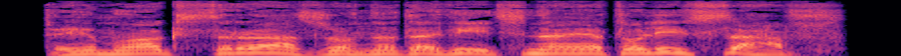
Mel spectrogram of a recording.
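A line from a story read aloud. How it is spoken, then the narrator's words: Growl. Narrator (Russian): прорычал он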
